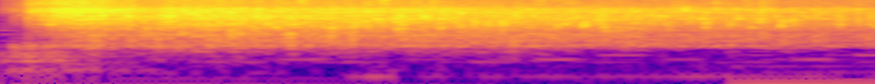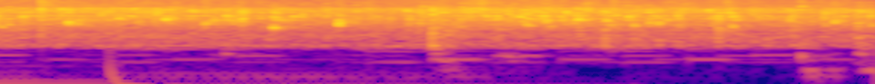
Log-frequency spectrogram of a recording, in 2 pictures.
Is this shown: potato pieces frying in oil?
yes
